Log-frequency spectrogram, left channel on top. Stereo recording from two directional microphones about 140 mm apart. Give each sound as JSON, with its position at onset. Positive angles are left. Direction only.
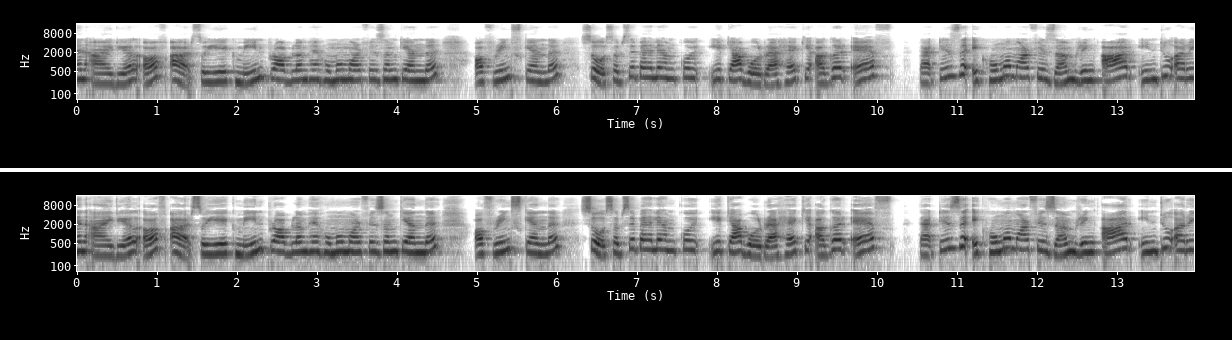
{"t": 0.0, "sound": "a woman's voice", "side_deg": -30}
